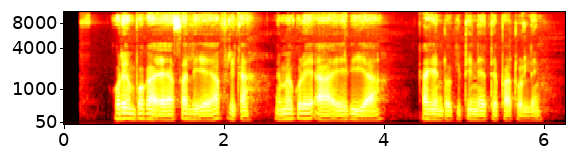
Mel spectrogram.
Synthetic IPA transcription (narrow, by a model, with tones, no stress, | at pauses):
o˦ɾɛmbɔ˦ka˨ʔɛ˨a˨sa˦li˨ɛ˨a˦fɾi˨ka˨ | nɛ˨mɛ˦ku˦ɾɛ˦ʔa˨e˦ɾija˨ | ka˦kɛ˨ndɔ˨ki˨ti˦nɛ˨tɛ˦patɔ˨lɛ̰˦ŋ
